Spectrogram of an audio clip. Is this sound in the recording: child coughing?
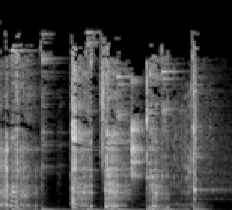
yes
